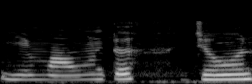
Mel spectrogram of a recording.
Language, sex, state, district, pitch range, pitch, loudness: Hindi, female, Bihar, Bhagalpur, 210-235 Hz, 220 Hz, -23 LUFS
